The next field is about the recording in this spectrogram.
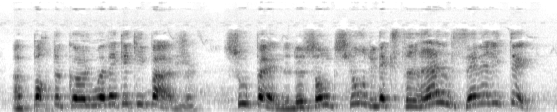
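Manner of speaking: pompous, loud, high, quavering, trembling town-crier voice. A town crier proclaims a royal decree to the village: quavering town-crier proclamation. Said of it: "Il était fier comme un paon de bénéficier du droit de criage, / sa fonction le grandissait, lui que la nature n'avait pourtant pas fait pousser bien haut. / [name] arrive dans ce village situé à quelq".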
